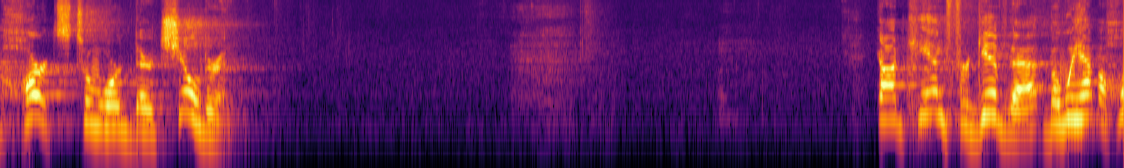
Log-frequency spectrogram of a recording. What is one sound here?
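A middle-aged man speaks with animation through a microphone, in a large echoing hall.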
